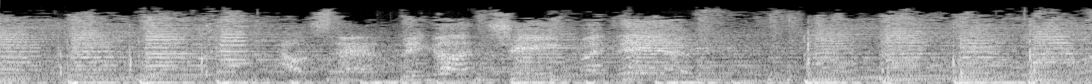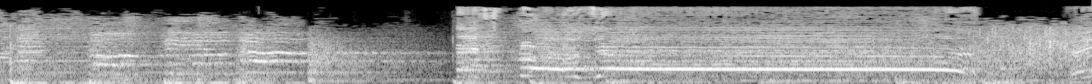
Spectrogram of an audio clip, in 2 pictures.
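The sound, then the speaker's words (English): A loud crowd cheers and whoops at explosions in a dense, continuous roar, then after a brief cut a short, bright award jingle bursts in with a sustained high note over more cheering. “How do you feel about that jingle in this movie about terrorism? Touche. Cheering on explosions.”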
